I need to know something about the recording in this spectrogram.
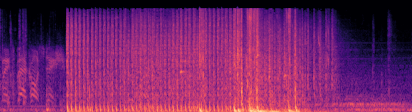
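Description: Automatic gunfire rattles loudly in rapid bursts.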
